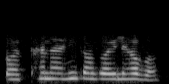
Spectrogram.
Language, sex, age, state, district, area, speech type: Odia, female, 18-30, Odisha, Jagatsinghpur, rural, conversation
